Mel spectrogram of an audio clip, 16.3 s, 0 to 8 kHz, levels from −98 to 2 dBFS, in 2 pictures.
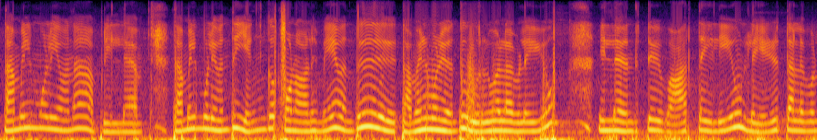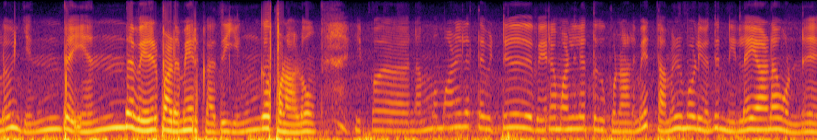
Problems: none marked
